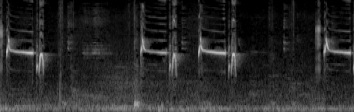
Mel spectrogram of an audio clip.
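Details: Bar-winged prinia singing to provoke rivals: four separate phrases, each a high chip leading into a steady whistle and a lower buzzy note, with short gaps of silence between them.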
